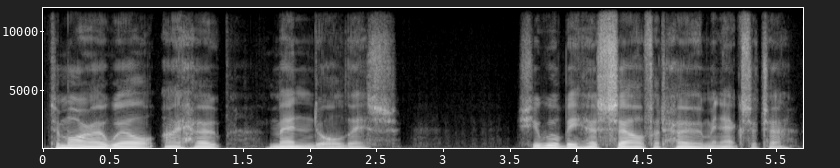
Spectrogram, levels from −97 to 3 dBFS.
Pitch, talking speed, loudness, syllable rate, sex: 120 Hz, 170 wpm, -15 LUFS, 4.7 syllables/s, male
